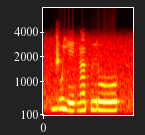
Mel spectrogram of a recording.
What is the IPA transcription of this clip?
d͡ʒ u˦ j eː˨ ɡ ã˧ p ɨ˧ ɾ oː˧

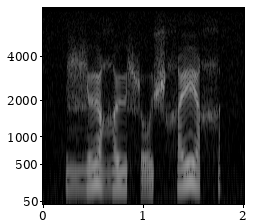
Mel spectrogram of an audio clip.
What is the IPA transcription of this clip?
ɮ ɘ˧˥˧ ʁ ɨ˧ ɬ o˩˧ ʃ χ e˧˥˧ χ

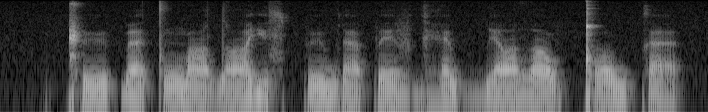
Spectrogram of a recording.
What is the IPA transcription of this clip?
ǁ ø ɓ a t ŋ͡m ɑ dˤ æ ɾʲ ø s p ø w ɾ a p ɛ v ɡʱ æ w ɡ͡b ɛ ðˤ e w ǃ ɔ w k a

